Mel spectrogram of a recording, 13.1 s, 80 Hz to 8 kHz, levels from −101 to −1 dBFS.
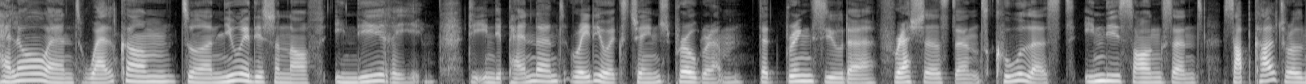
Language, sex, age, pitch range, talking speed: Hungarian, female, 20-39, 155-180 Hz, 115 wpm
